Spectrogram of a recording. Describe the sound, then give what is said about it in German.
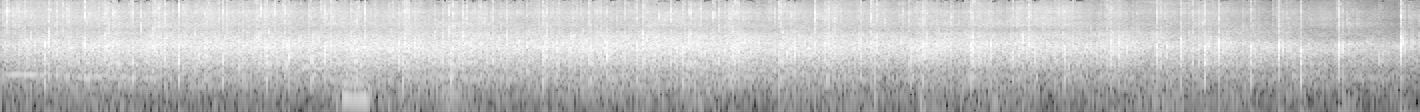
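A live audience applauds itself on stage steadily for several seconds, a dense, sustained wash of clapping with scattered louder claps near the end and no speech. “Ja, also Applaus für euch selbst.”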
